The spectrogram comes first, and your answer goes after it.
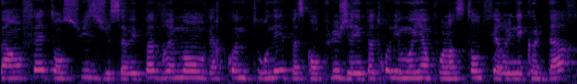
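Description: Over noticeable background noise, a woman talks fairly quickly in a fairly high pitch with a monotone, flat intonation. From Paris region (Essonne). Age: 20s. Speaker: illustrator. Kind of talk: casual interview.

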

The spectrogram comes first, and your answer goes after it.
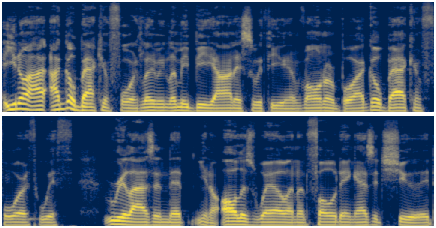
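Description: A man speaks in a normal speaking voice at a fairly low pitch. He goes at a fairly quick pace with fairly even intonation and hardly any pauses. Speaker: podcast host. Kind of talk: casual interview chat. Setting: remote video call.

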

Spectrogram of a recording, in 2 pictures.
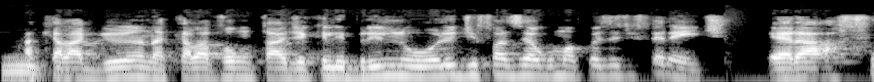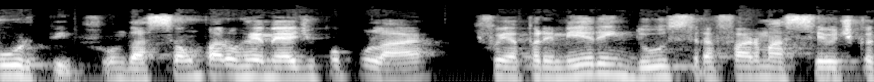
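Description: A man speaks in a somewhat breathy voice, fairly quickly and with fairly even intonation. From Brazil, São Paulo. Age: 40s. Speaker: pharmacist and company CEO. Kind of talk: interview.

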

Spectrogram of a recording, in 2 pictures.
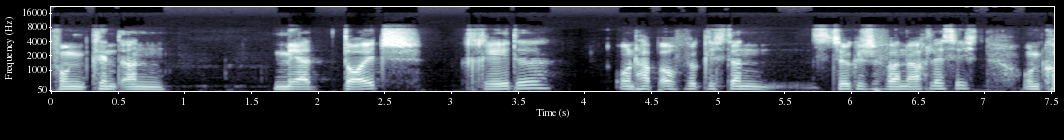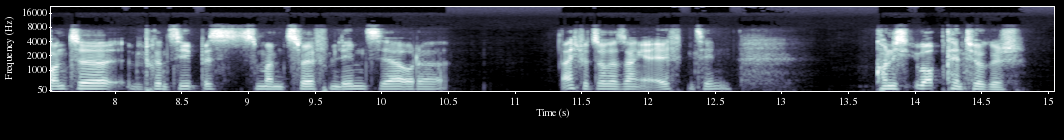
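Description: A man's flat, monotone delivery with long, frequent pauses. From Germany, Osthessen (Fulda). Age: 20s. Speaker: podcast host. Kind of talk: casual chat.

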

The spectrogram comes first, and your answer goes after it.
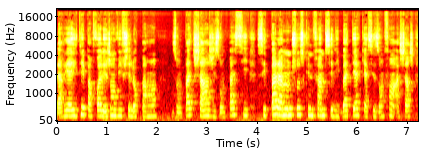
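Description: This woman has an unremarkable speaking voice and talks at a fairly quick pace. Her intonation is fairly even. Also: fairly high pitch for a woman. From Niger. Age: 40s. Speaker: fashion designer and business owner. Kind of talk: interview.

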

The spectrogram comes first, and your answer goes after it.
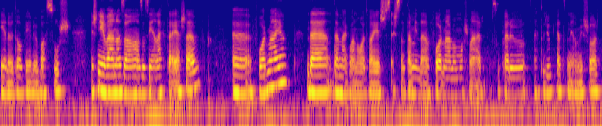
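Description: There is audible room echo and noticeable background noise as a woman speaks at a fairly slow pace. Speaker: musician. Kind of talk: interview. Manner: talkative.

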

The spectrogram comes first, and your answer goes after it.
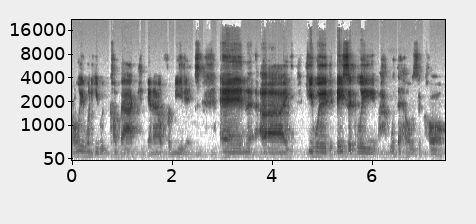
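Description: In an American accent, a man talks at a moderate pace and a medium pitch. There is noticeable background noise. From New Jersey. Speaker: entrepreneur and business adviser. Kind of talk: casual interview.

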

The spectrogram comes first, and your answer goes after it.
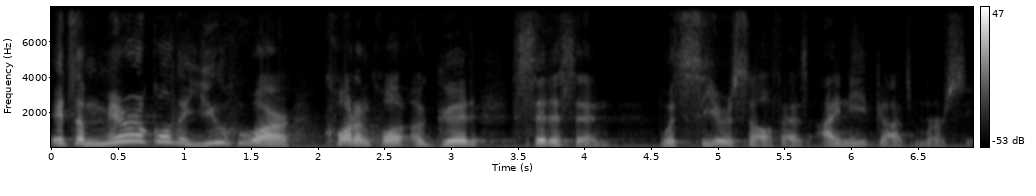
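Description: With an American accent, a man speaks in a high voice, his pitch swinging very widely and his loudness shifting in big swings. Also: moderate pace. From Southern California, Hacienda Heights. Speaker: pastor. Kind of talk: sermon; prayer. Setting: church.

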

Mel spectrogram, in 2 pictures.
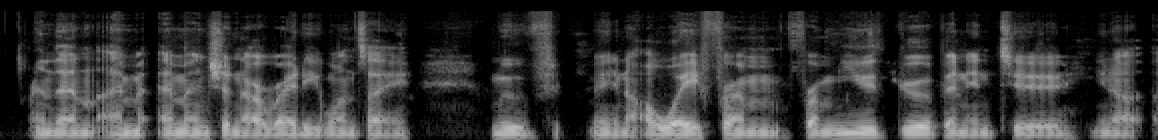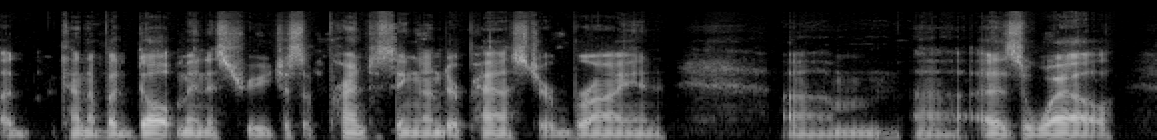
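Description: The man's very deep, low voice stays flat and monotone in a dry, close recording with no echo. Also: moderate pace. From Philippines. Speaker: associate pastor. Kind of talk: casual interview. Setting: video call.

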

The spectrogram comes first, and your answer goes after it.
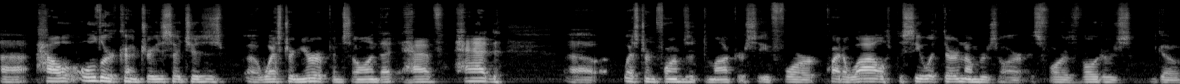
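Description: A man's voice is somewhat breathy, at a medium pitch. He talks fairly slowly with fairly even intonation. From Louisiana. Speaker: podcast guest. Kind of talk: casual political discussion. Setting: remote online call, mic problems. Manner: halting, many fillers.

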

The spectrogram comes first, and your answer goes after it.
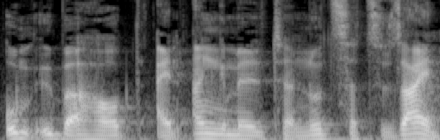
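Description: Music plays behind a man who speaks very fast. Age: 20s. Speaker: marketing podcast co-host, agency employee. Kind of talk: scripted podcast discussion.

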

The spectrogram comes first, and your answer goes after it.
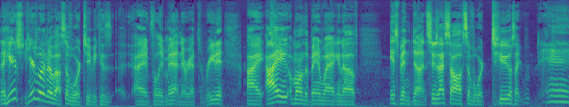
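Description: In a very clean recording with a silent background, a man with a Southern US accent talks fairly quickly at medium pitch, with lively intonation and a bright, sharp tone. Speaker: podcast host. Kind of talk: casual chat.

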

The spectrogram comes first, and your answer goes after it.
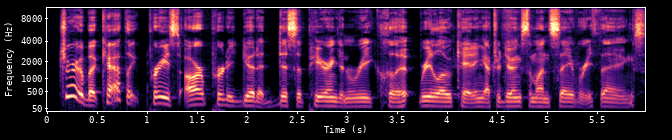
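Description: On a very clean recording with a silent background and a dry, close sound with no echo, a man with a normal speaking voice talks at a fairly low pitch and a fairly quick pace, with ordinary pitch variation and hardly any pauses. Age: 30s. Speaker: podcast host. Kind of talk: casual chat.

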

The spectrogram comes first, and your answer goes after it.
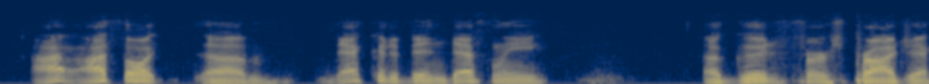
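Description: A man with an American accent, a normal speaking voice and a moderate pace, in a dry, close sound with no echo. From Pennsylvania. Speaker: podcast host, DJ. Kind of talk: casual interview.

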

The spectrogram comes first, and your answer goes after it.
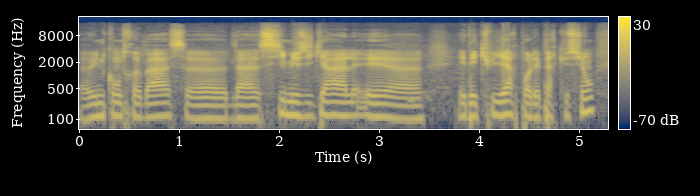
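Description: Speaking very slowly, this man delivers his words with a flat, monotone intonation. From Paris region, France. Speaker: singer and songwriter. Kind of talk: casual interview. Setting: café.

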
